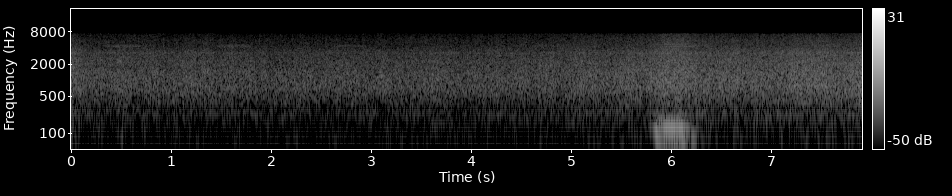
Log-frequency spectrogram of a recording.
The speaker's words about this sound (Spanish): La parte lo-fi del episodio. Escuchemos la lluvia.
